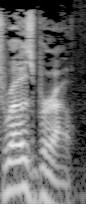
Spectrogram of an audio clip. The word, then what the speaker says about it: Rosebrough: Is it Rosebrough? – It's Rosebrough. That's okay. How they pronounced it. I just listened to another radio show that he was on, and that's how they pronounce it.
